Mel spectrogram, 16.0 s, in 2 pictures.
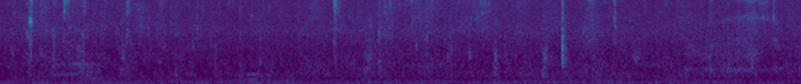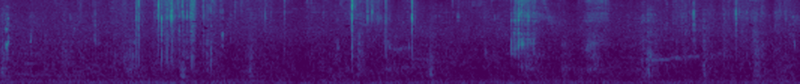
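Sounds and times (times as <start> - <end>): person chewing crunchy food: 3.1 - 16.0
lettuce leaves tearing: 9.2 - 12.2.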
